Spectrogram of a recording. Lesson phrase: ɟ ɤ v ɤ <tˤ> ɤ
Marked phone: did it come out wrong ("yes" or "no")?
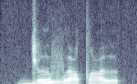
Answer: no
